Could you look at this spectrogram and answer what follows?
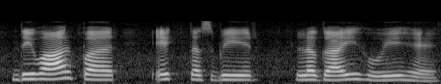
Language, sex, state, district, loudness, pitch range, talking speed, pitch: Hindi, female, West Bengal, Alipurduar, -19 LUFS, 200-230 Hz, 95 wpm, 215 Hz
